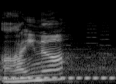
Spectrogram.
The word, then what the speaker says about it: Aina: It's Aina, if you must know. Aina? Anus? How do you pronounce that?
